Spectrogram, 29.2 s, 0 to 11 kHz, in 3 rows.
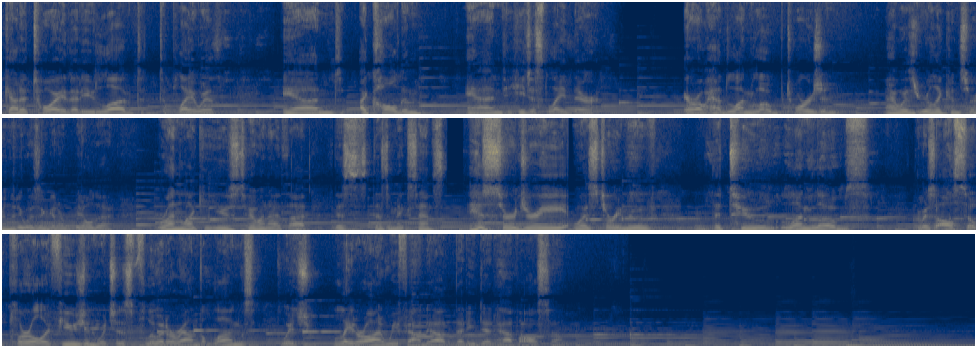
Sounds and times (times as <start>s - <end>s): Speech: 0.0s - 2.2s, 2.8s - 6.0s, 6.8s - 25.1s
Music: 0.0s - 29.2s.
